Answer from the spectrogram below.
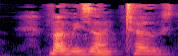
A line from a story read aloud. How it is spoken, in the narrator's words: chuckled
